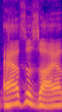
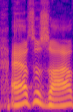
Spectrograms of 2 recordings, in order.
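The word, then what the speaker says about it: Ahaziah: Here it says, chapter 22 and verse 51, notice this, Azaziah, the H is silent, Azaziah, the son of Ahab,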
